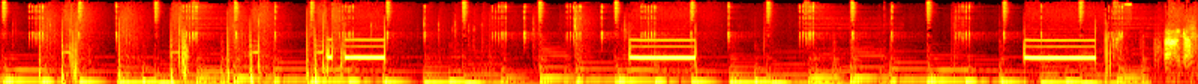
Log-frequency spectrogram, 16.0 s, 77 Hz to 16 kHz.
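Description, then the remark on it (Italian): A telephone number is dialed, then a line rings in three evenly spaced electronic tone bursts, with steady background music playing underneath throughout. “fai questo numero 32 3731”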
